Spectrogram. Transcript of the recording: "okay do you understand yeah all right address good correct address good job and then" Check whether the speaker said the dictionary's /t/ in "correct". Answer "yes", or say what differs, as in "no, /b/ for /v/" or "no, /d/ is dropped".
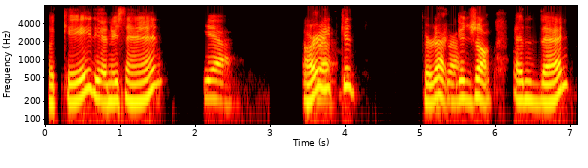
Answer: no, /t/ is dropped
